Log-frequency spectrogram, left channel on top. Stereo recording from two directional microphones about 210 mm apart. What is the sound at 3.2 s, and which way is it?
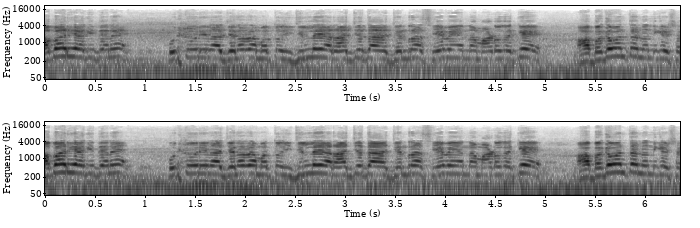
Speech, 25° right (ahead or behind).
